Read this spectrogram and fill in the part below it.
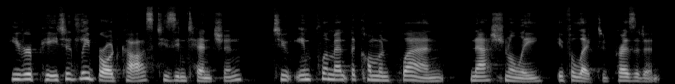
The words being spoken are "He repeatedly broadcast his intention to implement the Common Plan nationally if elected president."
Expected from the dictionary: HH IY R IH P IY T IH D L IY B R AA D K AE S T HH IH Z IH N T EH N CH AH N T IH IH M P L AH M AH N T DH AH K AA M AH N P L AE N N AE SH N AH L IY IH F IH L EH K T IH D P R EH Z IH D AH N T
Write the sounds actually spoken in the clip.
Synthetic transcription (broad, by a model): HH IY R IH P IY T IH D L IY B R AA D K AE S T HH IH Z IH N T EH N SH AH N T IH IH M P L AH M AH N DH AH K AA M AH N P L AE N N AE SH N L IY IH F IH L EH K T IH D P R EH Z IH D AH N T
